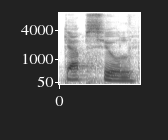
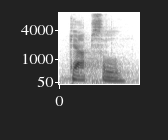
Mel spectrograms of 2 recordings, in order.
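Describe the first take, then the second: First: The word is said in a British accent. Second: The word is said in an American accent. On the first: "We use the word capsule in British English" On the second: "But look at the Americans"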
